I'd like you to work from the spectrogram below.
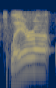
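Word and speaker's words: solera: Sclera or Sclera system. I'm not even sure if I said it properly. – You said it correctly.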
